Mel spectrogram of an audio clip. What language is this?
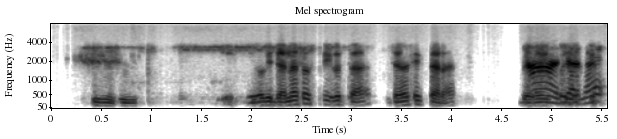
Kannada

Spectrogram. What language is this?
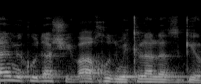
Hebrew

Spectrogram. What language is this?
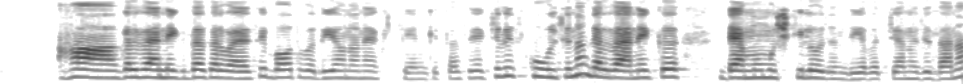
Punjabi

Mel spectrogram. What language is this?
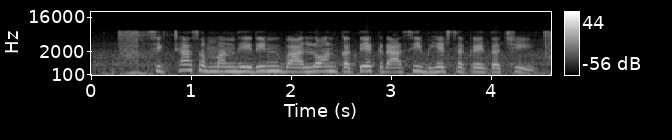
Maithili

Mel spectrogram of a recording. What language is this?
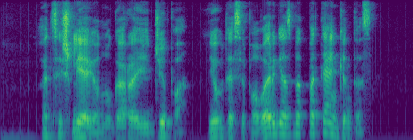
Lithuanian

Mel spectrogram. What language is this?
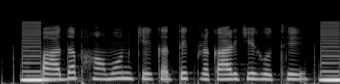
Chhattisgarhi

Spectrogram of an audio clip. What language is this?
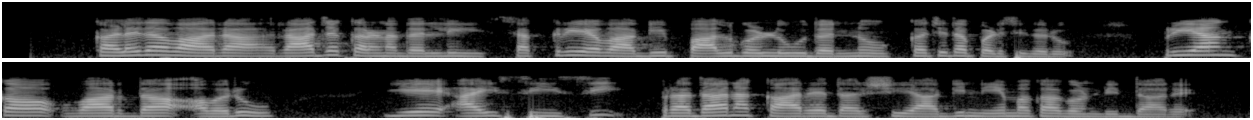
Kannada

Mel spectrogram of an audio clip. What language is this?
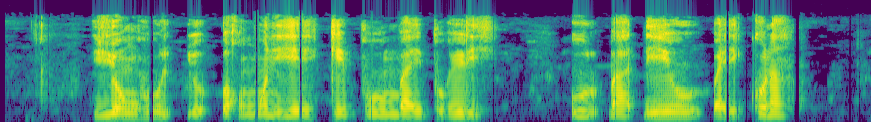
Mbum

